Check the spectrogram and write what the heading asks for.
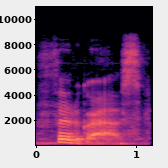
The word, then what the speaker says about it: photograph: And the word photograph is the first syllable stress, so it's got to be photographs, photographs, photographs.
